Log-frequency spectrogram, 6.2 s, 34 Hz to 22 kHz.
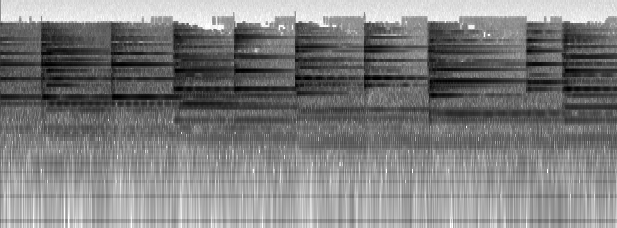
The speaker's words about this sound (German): Heute gehört die Ägidienkirche zur Marktkirchengemeinde und seit 1958 ertönt stündlich ein Glockenspiel, das im selben Jahr auf den Turmstumpf gesetzt wurde.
